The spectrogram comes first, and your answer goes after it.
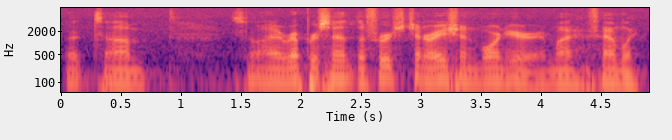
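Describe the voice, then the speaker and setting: Gravelly-voiced man introducing himself on a panel. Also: lowish voice, normal speed. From Long Beach, California. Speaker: education director.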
